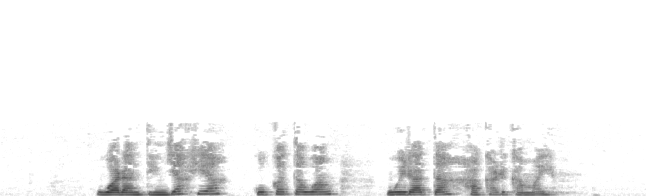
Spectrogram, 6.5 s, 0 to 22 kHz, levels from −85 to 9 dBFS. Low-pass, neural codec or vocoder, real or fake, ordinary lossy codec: 10.8 kHz; none; real; MP3, 32 kbps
